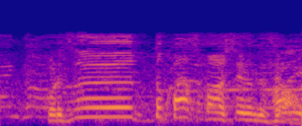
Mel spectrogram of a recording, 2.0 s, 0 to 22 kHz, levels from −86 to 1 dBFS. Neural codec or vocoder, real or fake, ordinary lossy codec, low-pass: none; real; Opus, 24 kbps; 7.2 kHz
